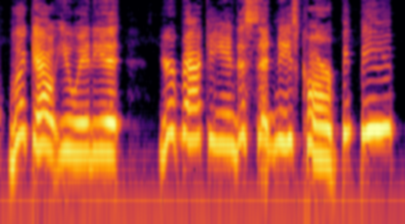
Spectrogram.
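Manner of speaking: high, loud hammed-up yell at a careless driver; mock angry driver. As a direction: squeal it out like a cartoon driver. Voicing an angry driver in comic.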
